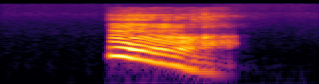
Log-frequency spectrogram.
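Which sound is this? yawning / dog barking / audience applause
yawning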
